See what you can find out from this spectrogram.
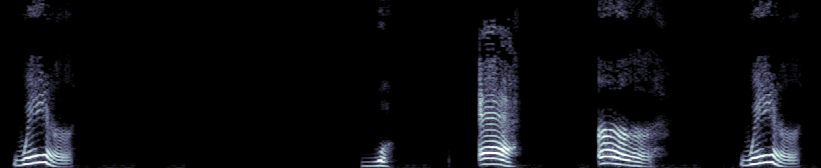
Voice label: "where", English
